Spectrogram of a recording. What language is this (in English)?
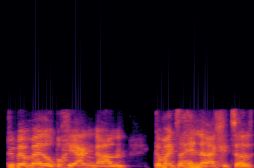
Welsh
